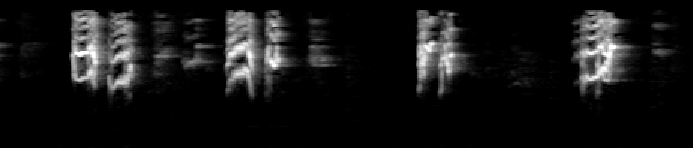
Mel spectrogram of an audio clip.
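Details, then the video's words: Green pair of Fischer's lovebirds giving sharp, squeaky double chirps about once a second, with soft twitters trailing each burst. "Lovebird Singing & Chirping Sounds - Green Fischer Pair"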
